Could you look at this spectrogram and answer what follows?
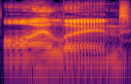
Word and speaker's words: island: Island. S is silent.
